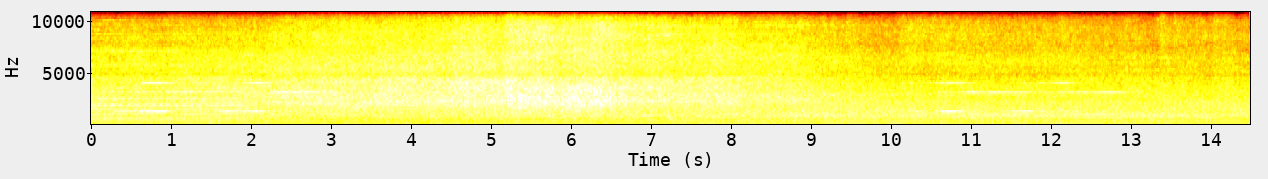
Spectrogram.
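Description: N700-series Shinkansen train rolling slowly alongside the platform as it pulls into the station, a steady running noise that swells a little around the middle.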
